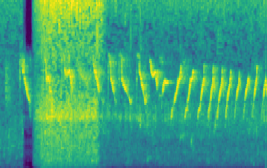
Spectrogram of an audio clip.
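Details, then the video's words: Song of a white-eye played as therapy for captive birds: a loud rushing noise burst at first, then a run of quick, high, falling chirps repeated steadily over a background hiss. "burung pleci"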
